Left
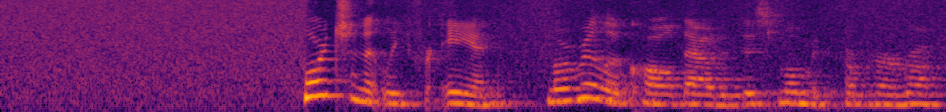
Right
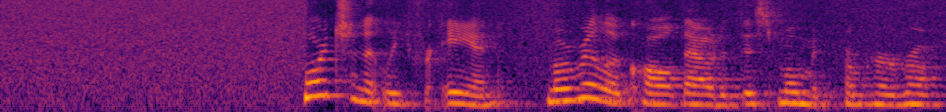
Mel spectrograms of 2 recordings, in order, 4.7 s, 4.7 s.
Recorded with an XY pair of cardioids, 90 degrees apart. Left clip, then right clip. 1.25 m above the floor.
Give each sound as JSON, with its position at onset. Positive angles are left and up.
{"t": 1.5, "sound": "a woman speaking", "azimuth_deg": 15, "distance_m": 0.6}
